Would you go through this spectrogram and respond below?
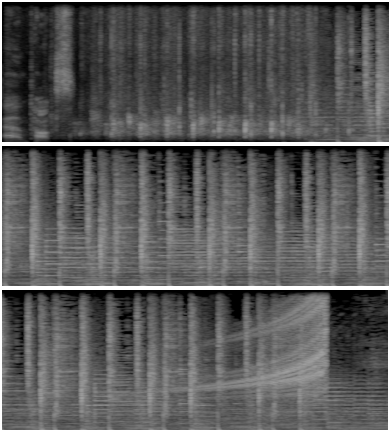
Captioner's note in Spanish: aplausos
